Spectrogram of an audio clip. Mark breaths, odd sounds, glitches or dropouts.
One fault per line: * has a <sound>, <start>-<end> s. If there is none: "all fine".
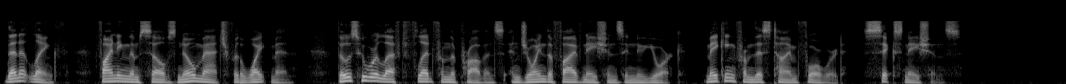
all fine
